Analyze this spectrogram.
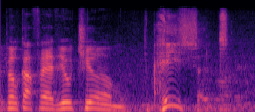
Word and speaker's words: Richard: Richard. Você tem que pronunciar o D. No caso do Richard aqui lá dentro. Richard.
